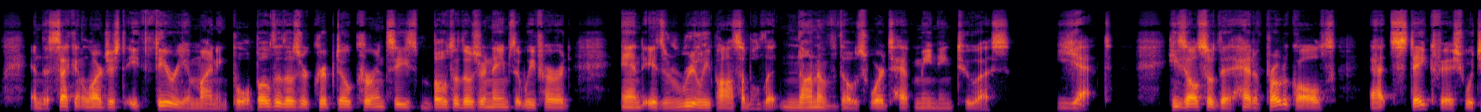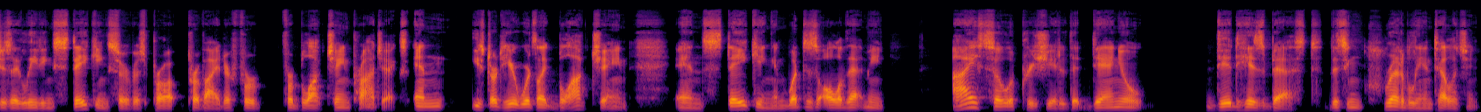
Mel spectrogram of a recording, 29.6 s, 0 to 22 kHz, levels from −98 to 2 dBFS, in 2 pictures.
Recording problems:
thin; somewhat; fading below 400 Hz

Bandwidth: 15 kHz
